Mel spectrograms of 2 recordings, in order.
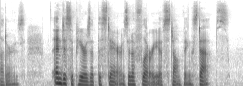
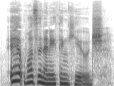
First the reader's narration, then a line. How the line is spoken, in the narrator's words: says, sighing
